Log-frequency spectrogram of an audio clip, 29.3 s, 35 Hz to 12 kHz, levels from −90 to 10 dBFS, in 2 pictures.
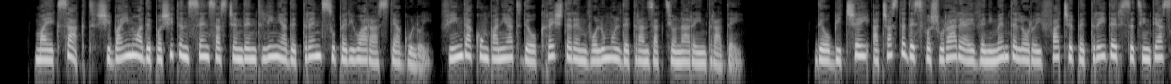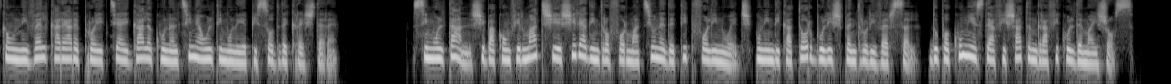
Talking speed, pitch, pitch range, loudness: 155 wpm, 200 Hz, 175-220 Hz, -19 LUFS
